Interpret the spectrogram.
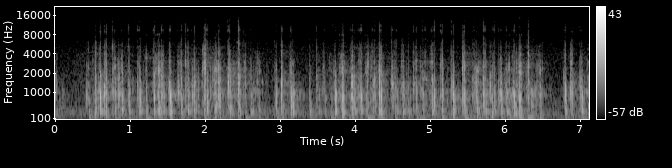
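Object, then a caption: Plastic mechanical keyboard. Fingertips type continuously on a small 68-key NiZ Plum Atom 68 mechanical keyboard with a white plastic case and purple and yellow Domikey Gas Attack plastic SA keycaps, resting on a desk pad. Rapid, dry plastic clacks come in bursts, each dying away almost instantly, with a mid-pitched tone and brief pauses near three seconds and near the end.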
